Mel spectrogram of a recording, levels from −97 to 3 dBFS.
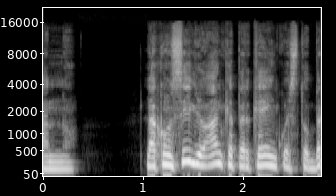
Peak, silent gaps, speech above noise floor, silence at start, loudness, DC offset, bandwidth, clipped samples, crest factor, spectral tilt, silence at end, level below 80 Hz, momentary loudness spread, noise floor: -2 dBFS; none; 66 dB; 0 s; -15 LUFS; under 0.1%; 16 kHz; under 0.1%; 14 dB; -6 dB/octave; 0 s; -50 dBFS; 9 LU; -80 dBFS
